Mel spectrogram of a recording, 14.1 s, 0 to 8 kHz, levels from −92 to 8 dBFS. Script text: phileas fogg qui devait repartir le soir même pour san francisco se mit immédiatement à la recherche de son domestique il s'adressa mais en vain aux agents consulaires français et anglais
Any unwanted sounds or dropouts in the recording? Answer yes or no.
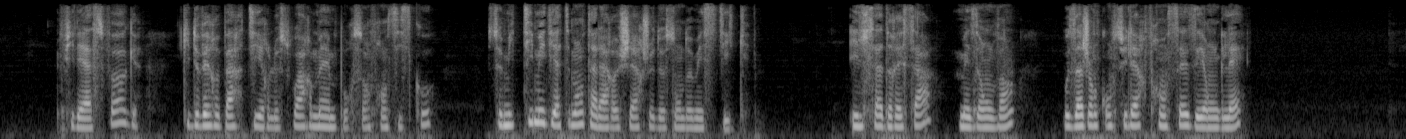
no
